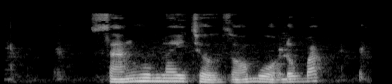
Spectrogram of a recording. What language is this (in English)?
Vietnamese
